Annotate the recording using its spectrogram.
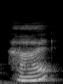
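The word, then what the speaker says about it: hej: আমরা বলি এটা হেই হাই হ্যালো হ্যালো মানে হ্যালো তো একটা সময় যেভাবে বলেছিলাম যে অনেকটা এর মত উচ্চারণ করে এজন্য এখানে হে বলবা না বলবে হেই হেই মানে হচ্ছে হায় যখন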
